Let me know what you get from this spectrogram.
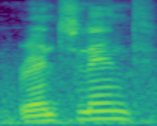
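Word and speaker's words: Reichelt: John wants to bring, her name is Lauren Wrenchland, I want to say something like that. Her last name is spelled R E I C H E L T.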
